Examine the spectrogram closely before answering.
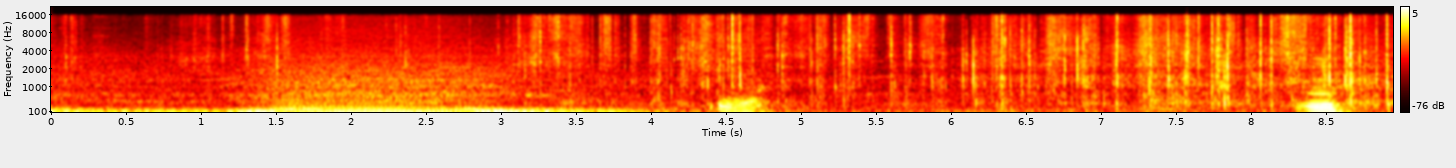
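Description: A paper towel rustles and crinkles as it is rubbed against a plastic casing.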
